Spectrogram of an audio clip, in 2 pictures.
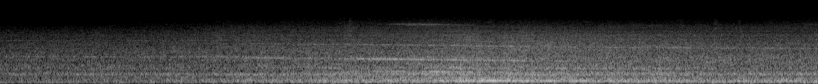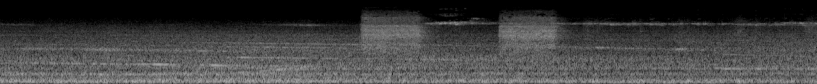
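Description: SNCF passenger multiple-unit train approaching and rolling slowly past, growing louder over the first five seconds, with thin wheel-on-rail tones sliding in pitch. Two short hissing bursts come about a second and a half apart near the end.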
